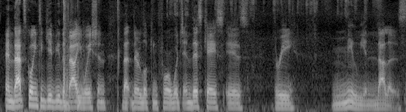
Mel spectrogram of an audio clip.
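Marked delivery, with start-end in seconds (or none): 5.4-8.1 low, soft, hushed villain-style voice. Explaining a deal's valuation, the speaker states the figure in a Dr. Evil voice. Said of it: "in my best Doctor Evil voice".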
